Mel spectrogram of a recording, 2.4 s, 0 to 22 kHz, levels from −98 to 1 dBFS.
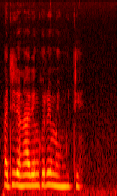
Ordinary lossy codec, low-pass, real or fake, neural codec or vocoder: none; none; real; none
